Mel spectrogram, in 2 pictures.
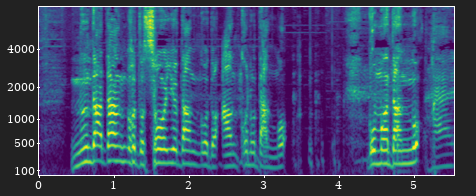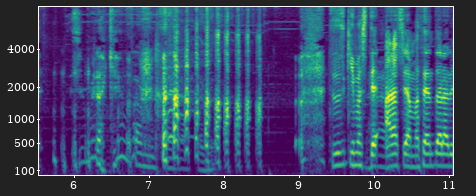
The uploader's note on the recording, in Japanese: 2人組。パーキング収録。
